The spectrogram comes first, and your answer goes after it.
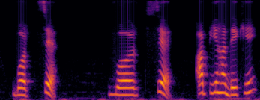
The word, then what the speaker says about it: वर्त्स्य: स्वर रहित व्यंजन हैं, लेकिन र का उच्चारण आप देख रहे होंगे कि व के बिल्कुल बाद में उन दोनों स्वर रहित व्यंजनों से पहले उसका उच्चारण हो रहा है।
